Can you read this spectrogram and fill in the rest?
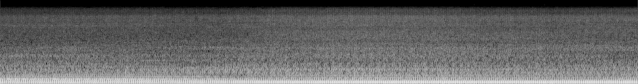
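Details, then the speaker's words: Subaru BRZ after replacing the alternator that failed while driving with battery light on: starts and idles smoothly with steady low rumble, no knocks or whine. Normal idle. "Let's start it. Oh, it works. Perfect. It's working, so yeah."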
